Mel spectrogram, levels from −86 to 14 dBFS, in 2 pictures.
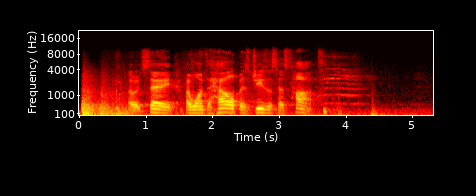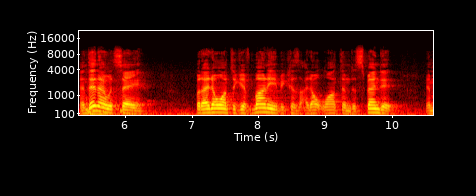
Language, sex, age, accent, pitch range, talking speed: English, male, 40-59, American, 105-135 Hz, 180 wpm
